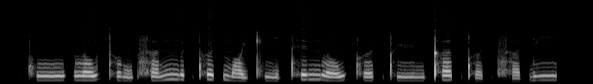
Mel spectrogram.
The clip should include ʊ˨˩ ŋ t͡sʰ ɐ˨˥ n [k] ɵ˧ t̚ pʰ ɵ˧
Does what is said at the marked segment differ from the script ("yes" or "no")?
yes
